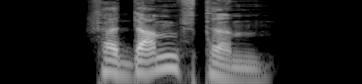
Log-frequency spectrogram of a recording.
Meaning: strong dative masculine/neuter singular of verdampft
- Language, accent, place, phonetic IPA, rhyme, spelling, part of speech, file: German, Germany, Berlin, [fɛɐ̯ˈdamp͡ftəm], -amp͡ftəm, verdampftem, adjective, De-verdampftem.ogg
